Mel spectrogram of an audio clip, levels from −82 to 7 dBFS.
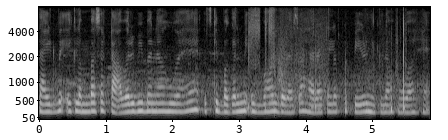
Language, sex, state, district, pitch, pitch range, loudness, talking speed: Hindi, female, Uttar Pradesh, Budaun, 210 Hz, 200-220 Hz, -24 LUFS, 245 wpm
